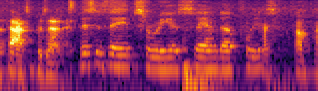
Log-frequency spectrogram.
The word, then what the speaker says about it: Seruya: Soria. Soria. Could you spell that, please?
